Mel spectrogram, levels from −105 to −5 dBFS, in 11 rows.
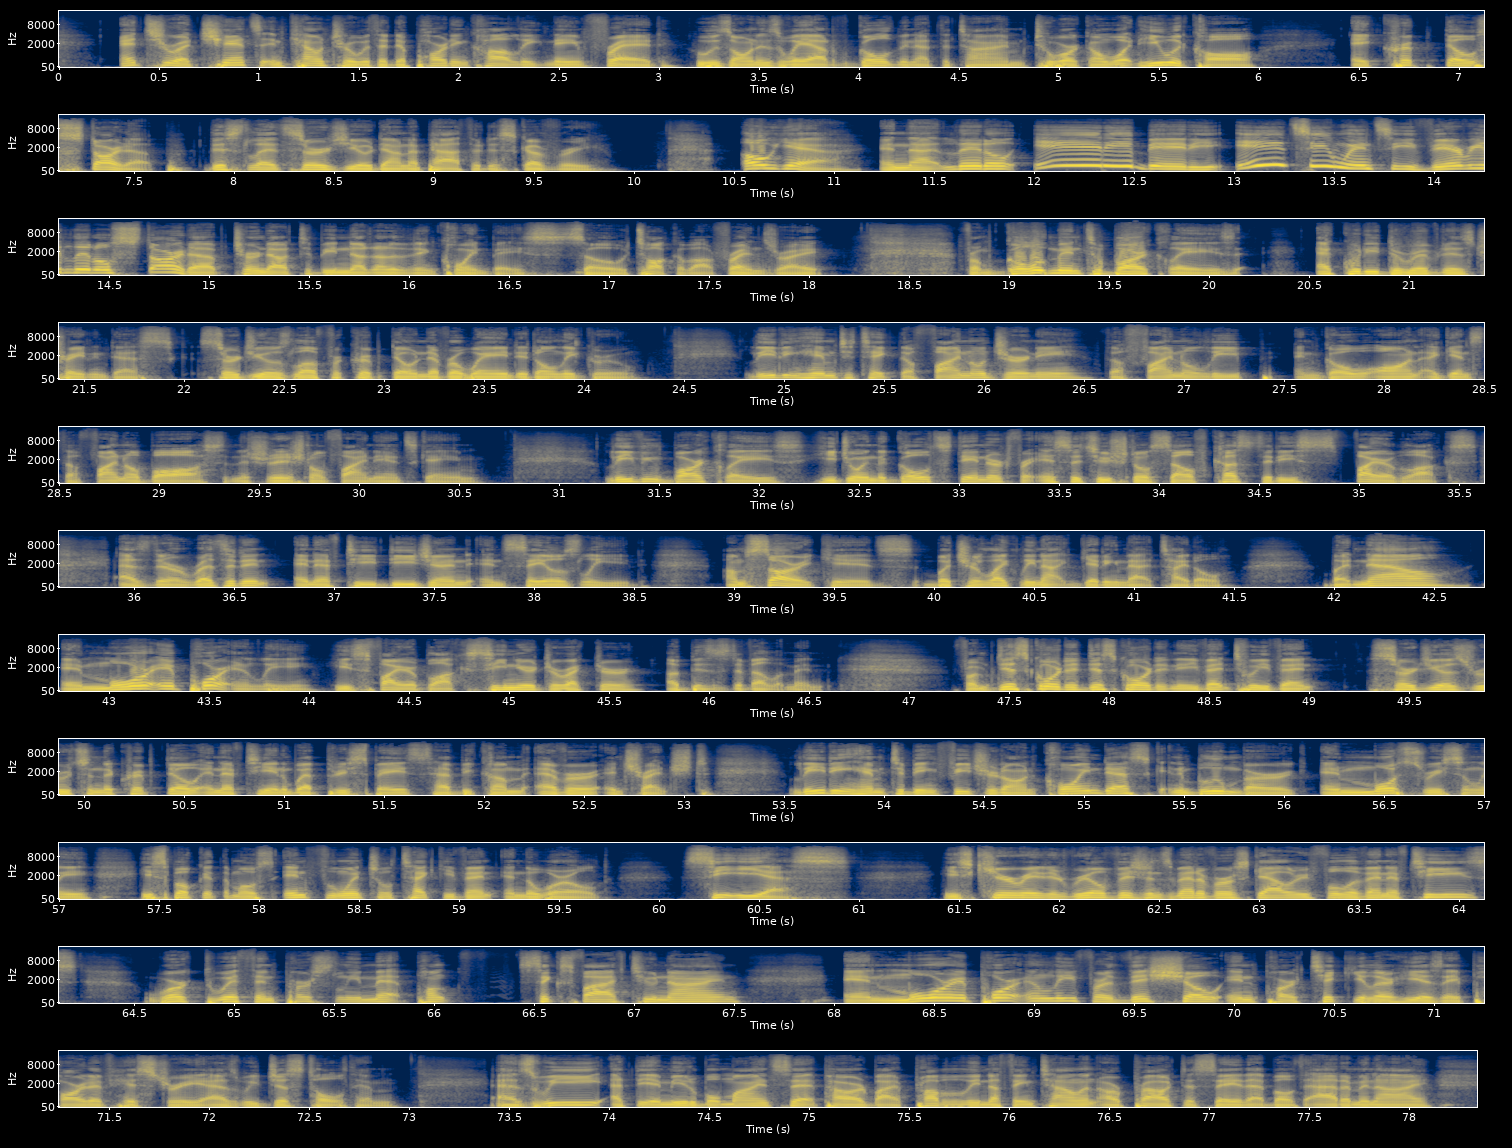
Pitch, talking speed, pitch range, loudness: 110 Hz, 185 wpm, 100-135 Hz, -19 LUFS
